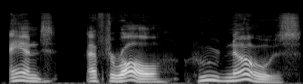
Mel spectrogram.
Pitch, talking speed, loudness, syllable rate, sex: 150 Hz, 100 wpm, -18 LUFS, 2.3 syllables/s, male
